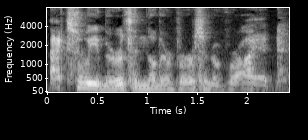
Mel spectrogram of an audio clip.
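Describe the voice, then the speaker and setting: A man in his forties with a heavily raspy, husky voice joins a casual chat. His tone is bright and pushy as he eagerly talks up albums he loves. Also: medium pitch, expressive, brisk, poor audio. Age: 40s.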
